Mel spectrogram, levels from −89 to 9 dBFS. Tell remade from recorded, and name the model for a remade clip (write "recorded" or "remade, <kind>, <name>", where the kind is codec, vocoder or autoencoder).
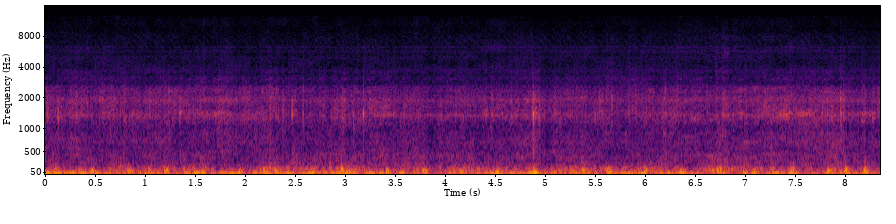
remade, codec, SNAC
